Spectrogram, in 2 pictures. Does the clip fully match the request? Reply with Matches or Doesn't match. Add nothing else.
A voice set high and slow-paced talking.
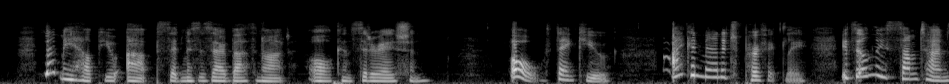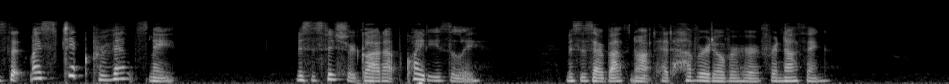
Doesn't match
